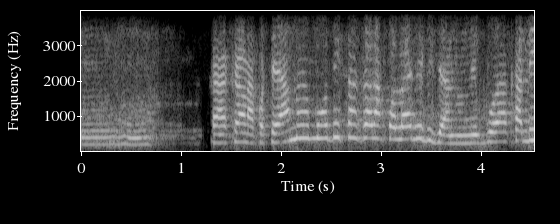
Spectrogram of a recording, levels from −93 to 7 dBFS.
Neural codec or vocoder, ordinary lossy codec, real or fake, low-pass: none; Opus, 16 kbps; real; 3.6 kHz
